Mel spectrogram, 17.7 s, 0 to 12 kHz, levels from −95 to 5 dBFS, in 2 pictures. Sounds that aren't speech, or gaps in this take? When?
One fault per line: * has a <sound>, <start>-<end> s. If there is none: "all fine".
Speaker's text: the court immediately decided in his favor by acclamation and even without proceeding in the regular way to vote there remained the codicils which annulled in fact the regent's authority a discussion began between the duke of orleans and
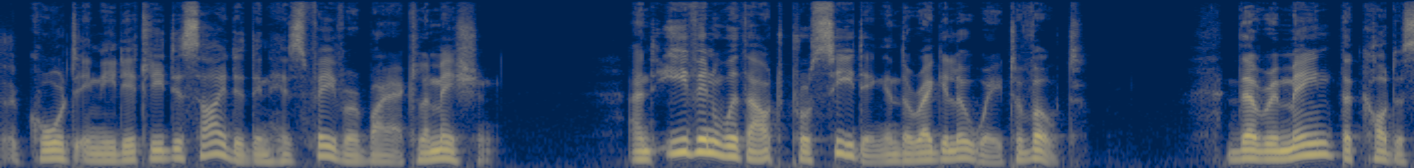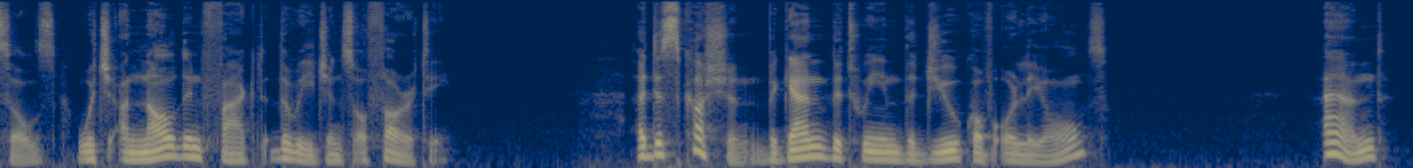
all fine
